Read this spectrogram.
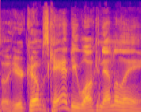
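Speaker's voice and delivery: very loud, high, radio-style announcer voice. Describing how the strip club announces each dancer coming up; radio announcer voice. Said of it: "like super like radio voice".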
